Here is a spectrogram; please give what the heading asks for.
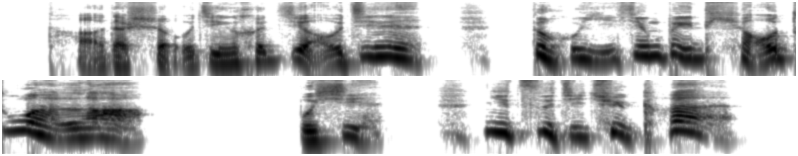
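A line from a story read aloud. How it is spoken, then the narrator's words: Near tears. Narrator (Chinese): 管家几乎带了哭腔说道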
